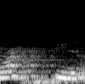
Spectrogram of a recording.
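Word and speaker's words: وأحصن: Wahsin, ya meskipun di situ ada alif tapi langsung ke huruf haknya. Wahsin farjahu. Tapi tetap ada huruf alifnya itu. Wahsin sebenarnya, tapi bacanya bisa langsung wahsin farjahu.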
